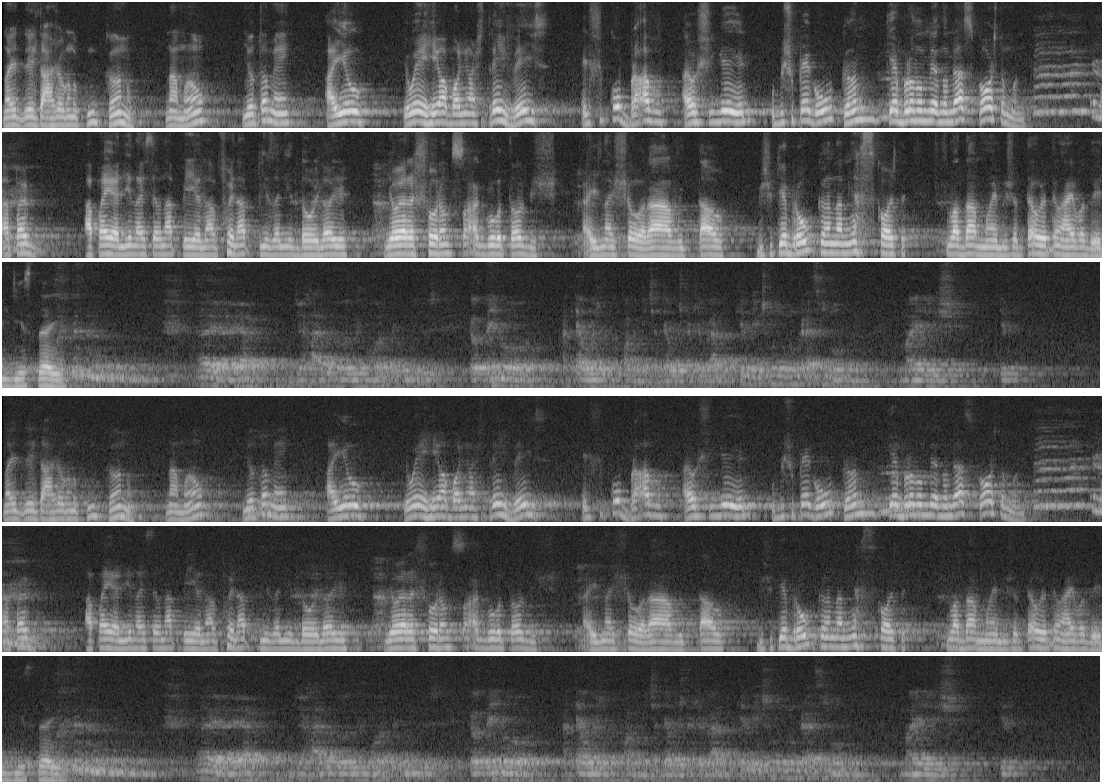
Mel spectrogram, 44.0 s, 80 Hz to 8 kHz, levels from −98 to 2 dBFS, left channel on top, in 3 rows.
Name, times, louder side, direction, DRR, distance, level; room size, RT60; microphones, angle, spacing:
voice 1, 0.0-1.8 2.2-2.8 3.2-3.9 4.3-4.9 5.4-7.2 7.7-10.0 10.3-13.6 14.7-15.1 15.8-19.3 19.8-21.9 22.4-24.3 24.7-26.7 27.3-30.2, left 6 dB, 90° left, 0.4 m, -24 dB
voice 2, 3.2-3.5 11.7-12.0 13.7-15.2 18.5-19.2 19.6-19.8 22.2-23.0 27.1-27.9 29.6-36.4 36.8-40.8 41.3-42.0 42.6-42.7, equal, 25° left, 5.2 m, -39 dB
29.5 x 17.5 x 5.9 m
head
